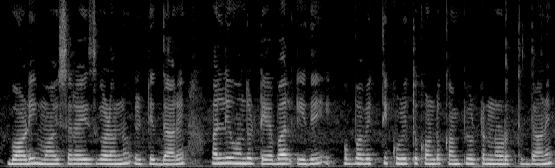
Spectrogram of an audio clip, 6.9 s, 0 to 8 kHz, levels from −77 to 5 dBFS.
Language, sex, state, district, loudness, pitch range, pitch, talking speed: Kannada, female, Karnataka, Koppal, -17 LUFS, 205-225 Hz, 215 Hz, 110 wpm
